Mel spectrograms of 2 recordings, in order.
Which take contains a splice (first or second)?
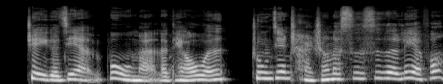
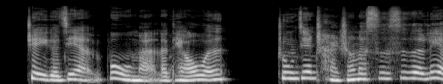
first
